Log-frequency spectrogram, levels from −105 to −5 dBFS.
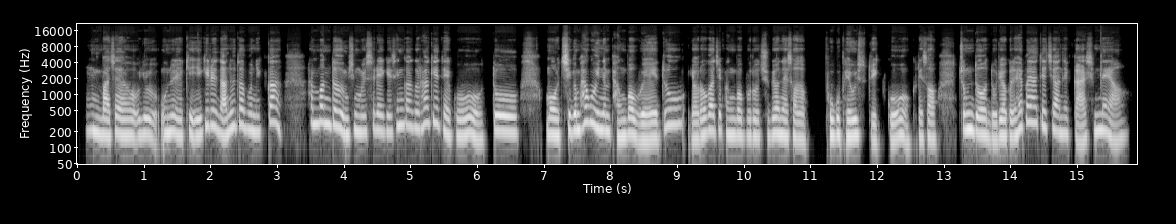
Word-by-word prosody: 음 205 -3 -1
맞아요. 170 -1 +1
요 175 -5 0
오늘 190 +1 0
이렇게 170 0 -1
얘기를 240 +8 +1
나누다 235 +11 +2
보니까 220 +5 -1 0.4
한번 290 -3 +1
더 265 - +2
음식물 200 +1 0
쓰레기 205 -1 -3
생각을 255 +1 -2
하게 290 +1 -1
되고 170 - 0
또 200 -2 +4 0.4
뭐 175 -1 +3
지금 215 +5 +3
하고 300 +2 +2
있는 220 -3 +2
방법 165 0 +1
외에도 155 - +1
여러 150 +4 +1
가지 210 +1 +1
방법으로 170 -3 -2
주변에서 165 -4 -1 0.3
보고 170 +1 +1
배울 165 +1 +3
수도 165 - -10
있고 140 +2 -2
그래서 150 0 -3 0.3
'좀 220 0 +3
더 180 -4 +3
노력을 160 +2 +1
해 225 - +1
봐야 300 +3 +1
되지 250 -5 -3
않을까?' 175 -9 -1
싶네요. 165 -5 -3
185 Hz, 330 characters per minute, -23 LUFS, 165-220 Hz, 0.4 s, 또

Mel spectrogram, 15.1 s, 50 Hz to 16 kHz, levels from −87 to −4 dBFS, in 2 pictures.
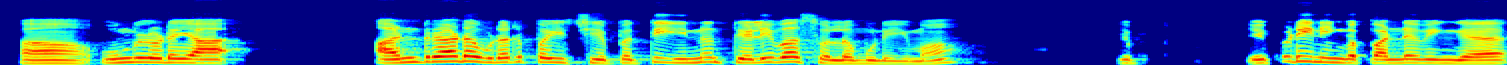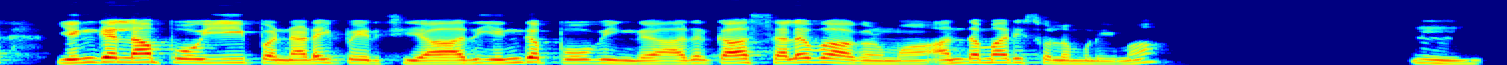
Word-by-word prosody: ஆ - - +4 0.4
உங்களுடைய 225 -2 +3
அ - - +7 0.9
அன்றாட 260 +7 +6
உடற்பயிற்சியைப் 225 -5 -1
பத்தி 195 +5 -3
இன்னும் 230 +3 -4
தெளிவா 230 +5 +4
சொல்ல 175 -3 +1
முடியுமா? 150 -3 -4 0.9
எப் 185 0 -12 0.6
எப்படி 280 -6 +1
நீங்கப் 200 -3 0
பண்ணுவீங்க? 190 -2 +1 0.6
எங்கெல்லாம் 235 +1 +4
போயி 205 0 -1
இப்ப 195 -2 -3
நடைப்பயிற்சியா? 175 -3 -3
அது 190 +3 -7
எங்க 220 +5 +1 0.2
போவீங்க? 185 -4 -4 0.2
அதற்காகச் 195 +4 -1
செலவு 225 +3 0
ஆகணுமா? 155 -3 -7
அந்த 200 +4 -2
மாதிரி 220 0 -2
சொல்ல 165 -2 -6
முடியுமா? 145 +4 -11 1.3
ம். 165 -3 -9
195 Hz, 115 wpm, -19 LUFS, 175-225 Hz, 1.3 s, அ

